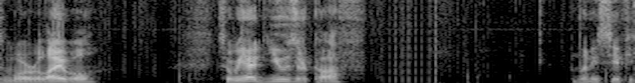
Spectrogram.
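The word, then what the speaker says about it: Userkaf: Okay, how to pronounce user cuff. Okay. So, let's hear it. User cough. User cough.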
